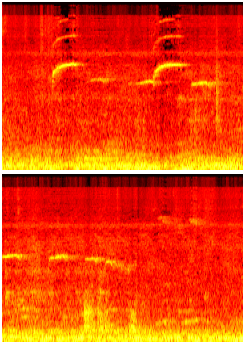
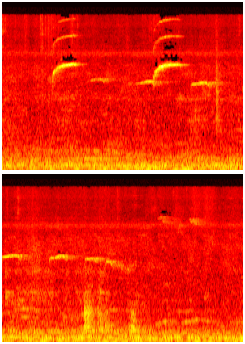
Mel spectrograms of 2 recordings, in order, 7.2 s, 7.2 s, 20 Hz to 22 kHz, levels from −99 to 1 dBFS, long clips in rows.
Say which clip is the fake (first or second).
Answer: first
